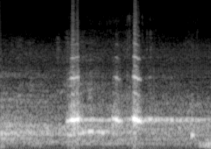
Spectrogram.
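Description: A thin, steady whistle-like tone starting under a second in and running on, with a few short blips over it.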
